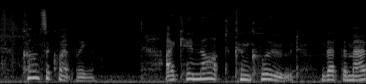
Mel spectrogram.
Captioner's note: speaking French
